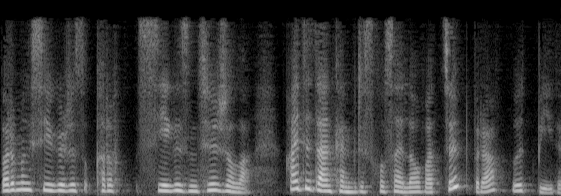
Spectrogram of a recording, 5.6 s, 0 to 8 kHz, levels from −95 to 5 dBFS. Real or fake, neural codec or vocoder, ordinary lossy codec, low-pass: fake; codec, 16 kHz, 0.3 kbps, FocalCodec; MP3, 48 kbps; 7.2 kHz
